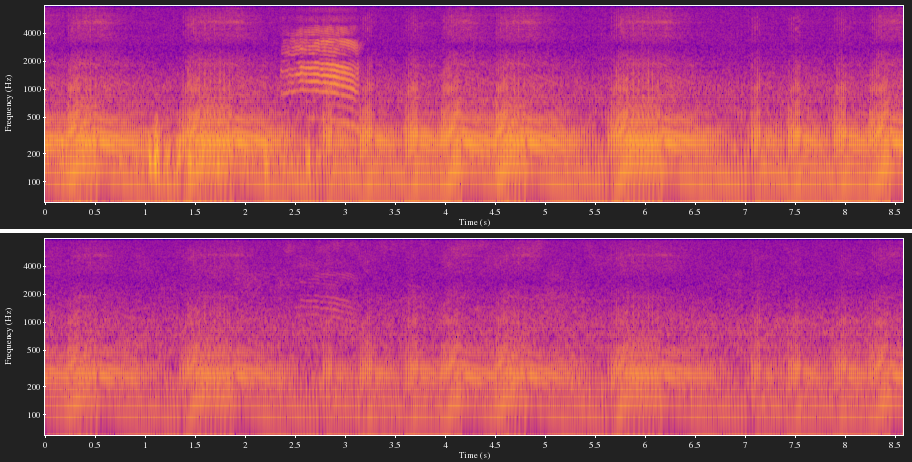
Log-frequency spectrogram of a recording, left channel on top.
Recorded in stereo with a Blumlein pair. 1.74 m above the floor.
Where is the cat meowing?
40° left.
